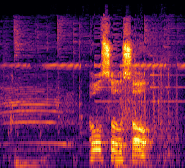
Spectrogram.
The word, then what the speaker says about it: SeOul: That said, SeOul's villagers are definitely not working optimally either. Very messy game. Oh, it's pronounced SeOul. My bad.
